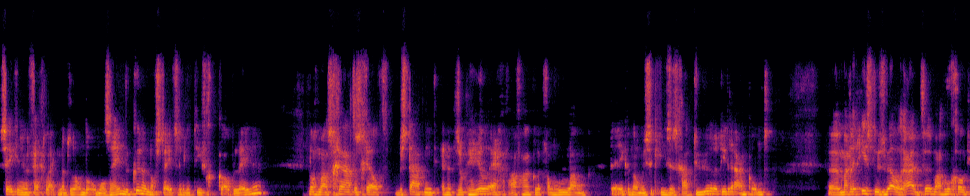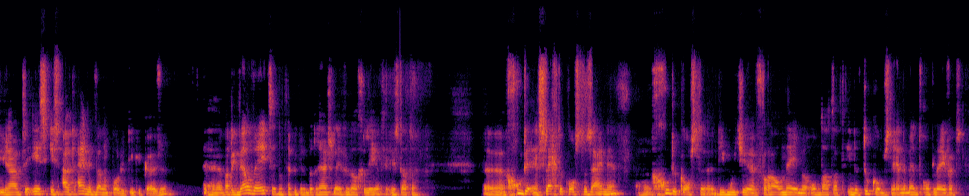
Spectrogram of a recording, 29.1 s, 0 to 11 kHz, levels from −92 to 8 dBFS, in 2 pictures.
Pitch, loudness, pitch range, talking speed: 115 Hz, -18 LUFS, 105-140 Hz, 195 wpm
